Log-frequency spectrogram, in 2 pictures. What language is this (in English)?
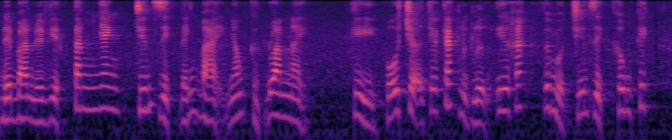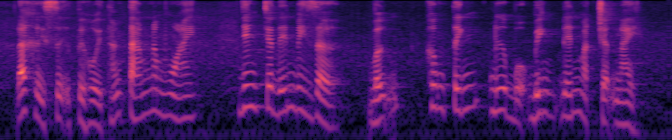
Vietnamese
